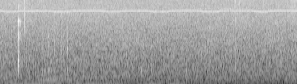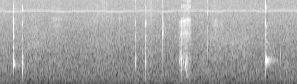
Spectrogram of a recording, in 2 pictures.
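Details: Infant with hiccups: brief, sharp hiccup sounds at irregular intervals in a quiet room; hiccups.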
